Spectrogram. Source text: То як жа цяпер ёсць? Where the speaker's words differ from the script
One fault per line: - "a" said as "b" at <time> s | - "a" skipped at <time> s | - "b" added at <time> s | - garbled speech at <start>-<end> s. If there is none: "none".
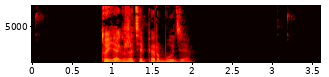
- "ёсць" said as "будзе" at 1.7 s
